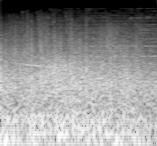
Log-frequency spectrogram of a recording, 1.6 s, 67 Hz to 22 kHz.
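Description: Distant cannon fire from an 1866 Austro-Prussian War battle in a strategy war game, a faint, continuous rumble of far-off booms blended with battlefield noise and no voices.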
